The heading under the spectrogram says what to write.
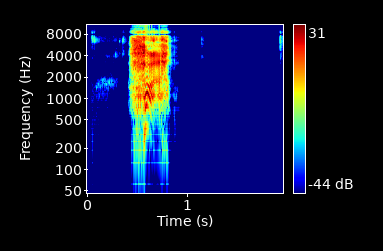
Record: {"exhalation_length": "2.0 s", "exhalation_amplitude": 32768, "exhalation_signal_mean_std_ratio": 0.31, "survey_phase": "beta (2021-08-13 to 2022-03-07)", "age": "45-64", "gender": "Female", "wearing_mask": "No", "symptom_change_to_sense_of_smell_or_taste": true, "symptom_loss_of_taste": true, "symptom_onset": "12 days", "smoker_status": "Never smoked", "respiratory_condition_asthma": false, "respiratory_condition_other": false, "recruitment_source": "REACT", "submission_delay": "1 day", "covid_test_result": "Negative", "covid_test_method": "RT-qPCR", "influenza_a_test_result": "Negative", "influenza_b_test_result": "Negative"}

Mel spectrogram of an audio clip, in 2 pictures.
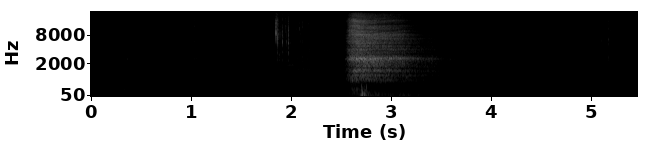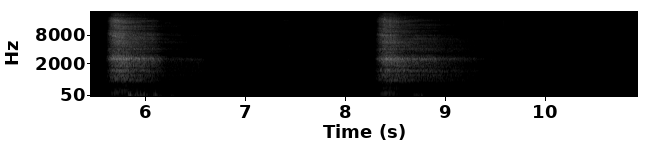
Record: {"exhalation_length": "10.9 s", "exhalation_amplitude": 2107, "exhalation_signal_mean_std_ratio": 0.32, "survey_phase": "beta (2021-08-13 to 2022-03-07)", "age": "65+", "gender": "Female", "wearing_mask": "No", "symptom_none": true, "smoker_status": "Never smoked", "respiratory_condition_asthma": false, "respiratory_condition_other": false, "recruitment_source": "Test and Trace", "submission_delay": "2 days", "covid_test_result": "Negative", "covid_test_method": "LFT"}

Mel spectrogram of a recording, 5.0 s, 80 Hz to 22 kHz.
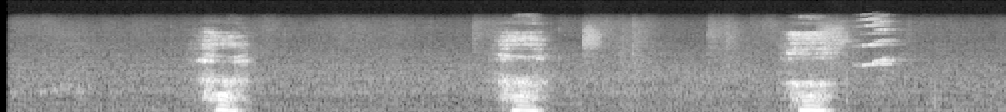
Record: {"exhalation_length": "5.0 s", "exhalation_amplitude": 5049, "exhalation_signal_mean_std_ratio": 0.39, "survey_phase": "beta (2021-08-13 to 2022-03-07)", "age": "45-64", "gender": "Male", "wearing_mask": "No", "symptom_none": true, "smoker_status": "Never smoked", "respiratory_condition_asthma": false, "respiratory_condition_other": false, "recruitment_source": "REACT", "submission_delay": "1 day", "covid_test_result": "Negative", "covid_test_method": "RT-qPCR", "influenza_a_test_result": "Negative", "influenza_b_test_result": "Negative"}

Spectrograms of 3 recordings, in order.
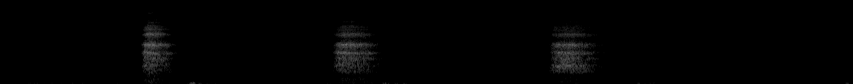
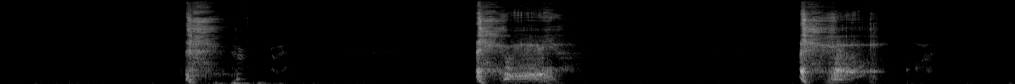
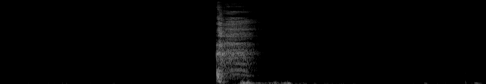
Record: {"exhalation_length": "8.5 s", "exhalation_amplitude": 1182, "exhalation_signal_mean_std_ratio": 0.32, "three_cough_length": "10.2 s", "three_cough_amplitude": 13310, "three_cough_signal_mean_std_ratio": 0.32, "cough_length": "4.9 s", "cough_amplitude": 4046, "cough_signal_mean_std_ratio": 0.25, "survey_phase": "beta (2021-08-13 to 2022-03-07)", "age": "45-64", "gender": "Male", "wearing_mask": "No", "symptom_headache": true, "symptom_other": true, "smoker_status": "Never smoked", "respiratory_condition_asthma": true, "respiratory_condition_other": false, "recruitment_source": "Test and Trace", "submission_delay": "3 days", "covid_test_result": "Negative", "covid_test_method": "RT-qPCR"}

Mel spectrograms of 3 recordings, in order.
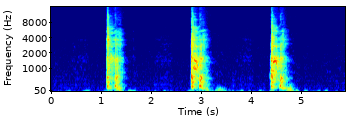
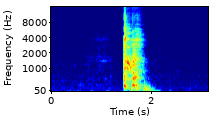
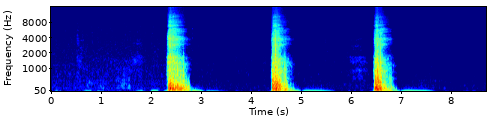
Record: {"three_cough_length": "5.9 s", "three_cough_amplitude": 31583, "three_cough_signal_mean_std_ratio": 0.27, "cough_length": "3.2 s", "cough_amplitude": 29592, "cough_signal_mean_std_ratio": 0.26, "exhalation_length": "8.7 s", "exhalation_amplitude": 32768, "exhalation_signal_mean_std_ratio": 0.22, "survey_phase": "beta (2021-08-13 to 2022-03-07)", "age": "65+", "gender": "Male", "wearing_mask": "No", "symptom_runny_or_blocked_nose": true, "smoker_status": "Ex-smoker", "respiratory_condition_asthma": false, "respiratory_condition_other": false, "recruitment_source": "REACT", "submission_delay": "1 day", "covid_test_result": "Negative", "covid_test_method": "RT-qPCR", "influenza_a_test_result": "Negative", "influenza_b_test_result": "Negative"}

